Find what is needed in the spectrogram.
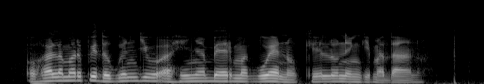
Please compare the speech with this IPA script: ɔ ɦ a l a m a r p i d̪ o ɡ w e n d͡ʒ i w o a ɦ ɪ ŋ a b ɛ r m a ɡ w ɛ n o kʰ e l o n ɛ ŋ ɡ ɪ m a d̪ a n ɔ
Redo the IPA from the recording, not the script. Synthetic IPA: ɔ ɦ a l a m a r p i d̪ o ɡ w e n d͡ʒ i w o a ɦ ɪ ɲ a b ɛ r m a ɡ w ɛ n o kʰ e l o n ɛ ŋ ɡ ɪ m a d̪ a n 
